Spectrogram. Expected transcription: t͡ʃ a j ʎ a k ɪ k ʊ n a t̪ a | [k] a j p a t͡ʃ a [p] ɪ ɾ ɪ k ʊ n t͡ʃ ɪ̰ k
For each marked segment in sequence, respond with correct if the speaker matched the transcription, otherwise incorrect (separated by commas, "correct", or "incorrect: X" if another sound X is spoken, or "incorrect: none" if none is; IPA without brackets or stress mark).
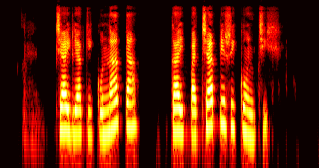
correct, correct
